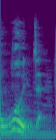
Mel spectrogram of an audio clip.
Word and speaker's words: would: Et dans tous les cas, le L ne se prononce pas. Donc vous dites I would.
